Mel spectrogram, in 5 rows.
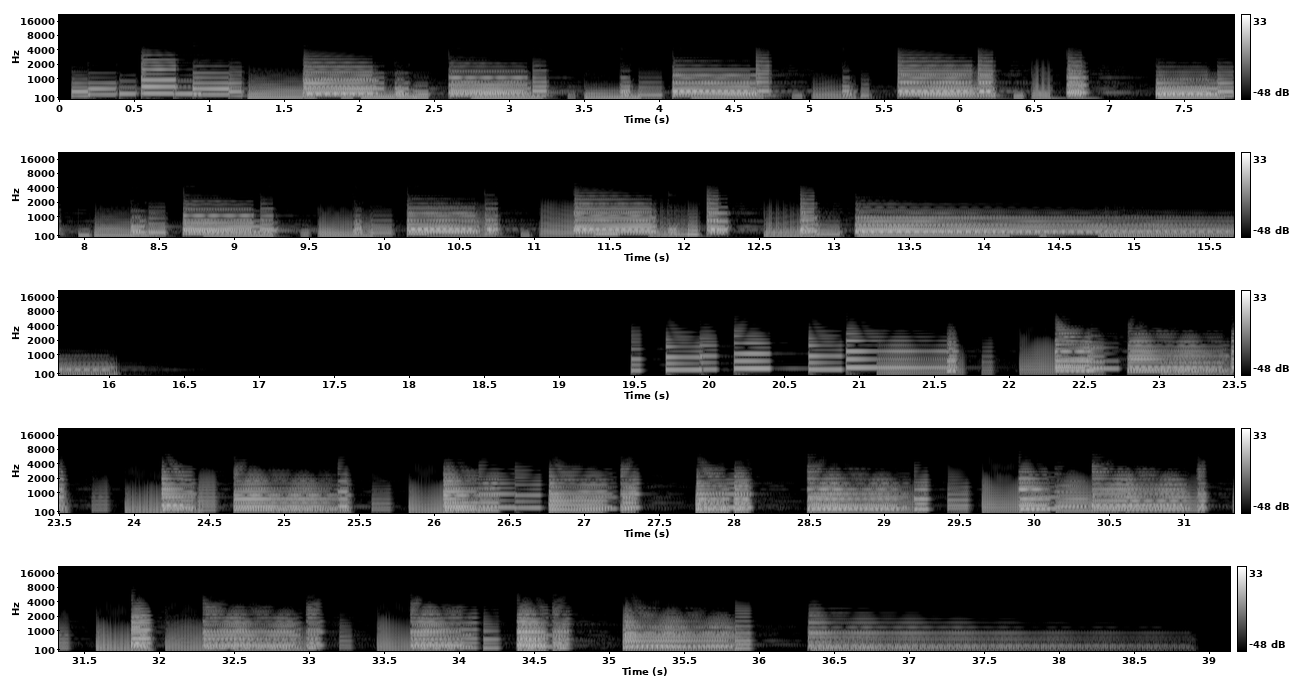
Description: Yamaha P105 EPiano

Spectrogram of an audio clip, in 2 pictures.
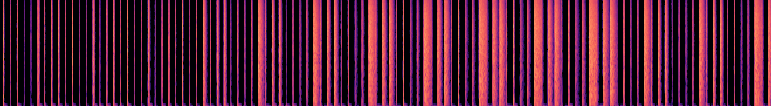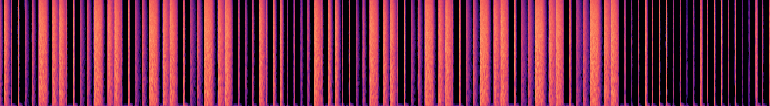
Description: Moog DFAM Noise HH HP Noise VCF Mod

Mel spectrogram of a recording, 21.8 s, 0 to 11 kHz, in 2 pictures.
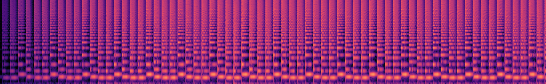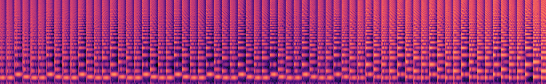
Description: Model 15 Morph And PWM

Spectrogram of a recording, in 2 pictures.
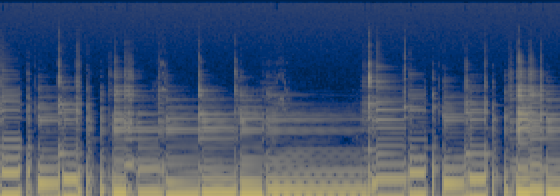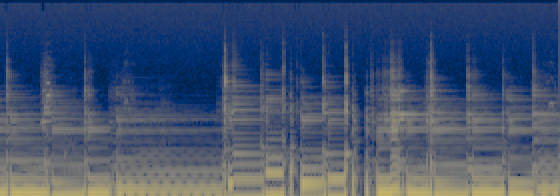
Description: Neck middle series finger

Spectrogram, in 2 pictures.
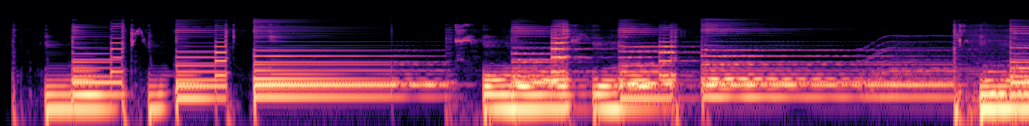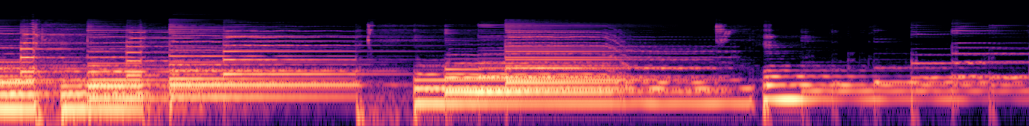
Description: Detuner; FEVER PITCH

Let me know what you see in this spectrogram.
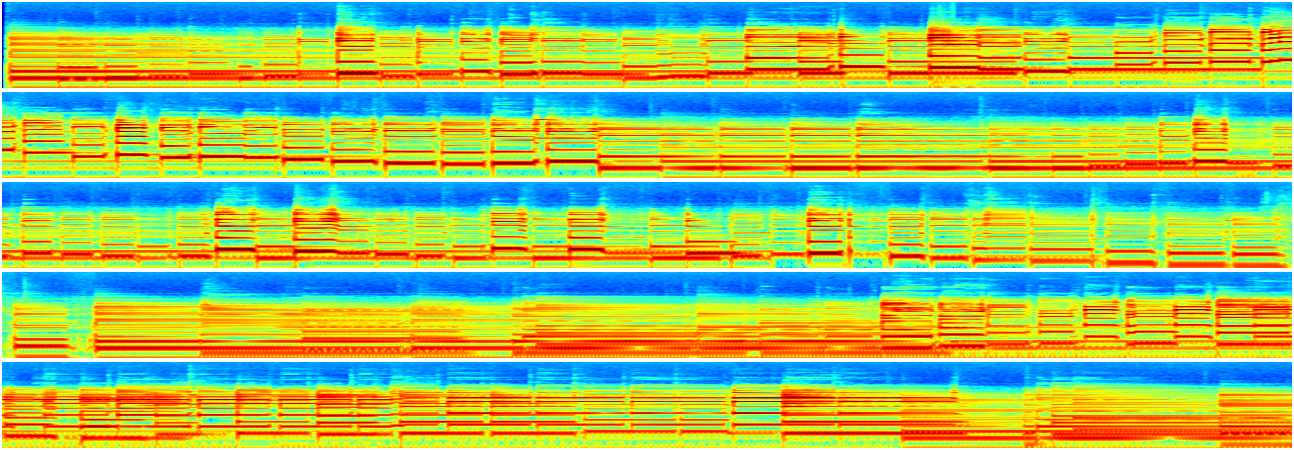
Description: Front PU Clean

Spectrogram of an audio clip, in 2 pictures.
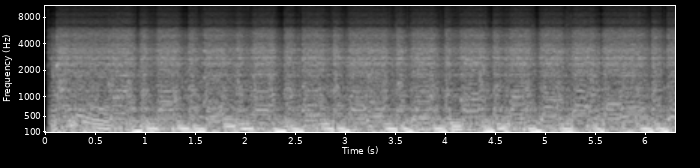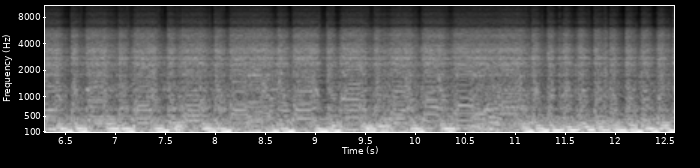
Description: Solar Guitars A1 7C High Gain

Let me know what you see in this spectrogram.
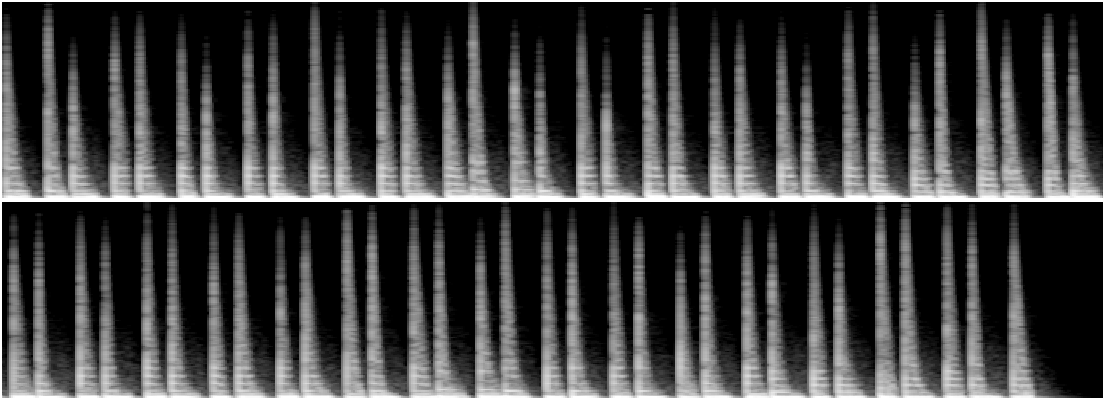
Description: Attack Bass

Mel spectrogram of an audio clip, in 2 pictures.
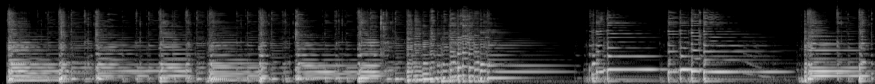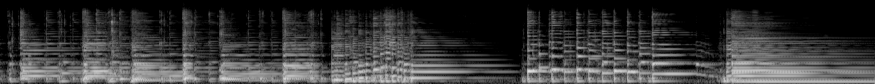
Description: Bouzouki; Calima

